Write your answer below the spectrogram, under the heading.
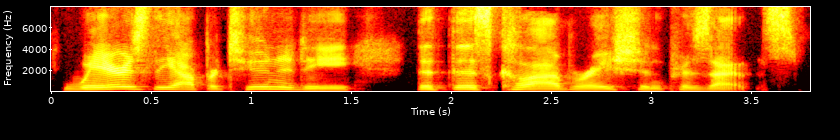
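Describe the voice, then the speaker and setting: Low, slightly hoarse woman, dry sound. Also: normal speed, dry recording. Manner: animated, thinks aloud with many fillers and restarts. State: hoarse from a cold. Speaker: podcast guest, podcasting coach. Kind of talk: casual interview chat.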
